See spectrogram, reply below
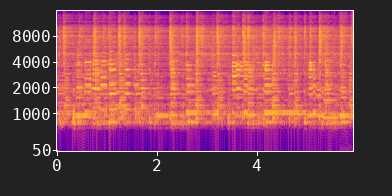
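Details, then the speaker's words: Simulated music through a short-electrode cochlear implant, with low tones under 500 Hz not transmitted: thin, tinny melody with bass nearly gone; a CI user with late-onset progressive hearing loss finds it accurate to her eight-electrode program. "So what the what happens to the melody on a short electrode array? It feels really imbalanced on low frequency um tones because kind of they're not completely gone but they're really really quiet."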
